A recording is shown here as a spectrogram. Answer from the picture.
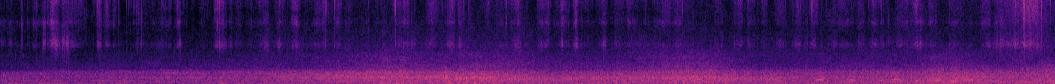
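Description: A steady murmur of indistinct voices over street noise, growing louder a few seconds in, with short scuffs from footsteps and handling of the phone.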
